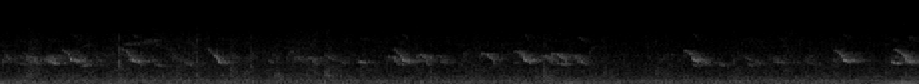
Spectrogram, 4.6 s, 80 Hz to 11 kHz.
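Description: A crowd of about 90 farm chicks peeping continuously in high, overlapping chirps over a steady background hum, with no voices.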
